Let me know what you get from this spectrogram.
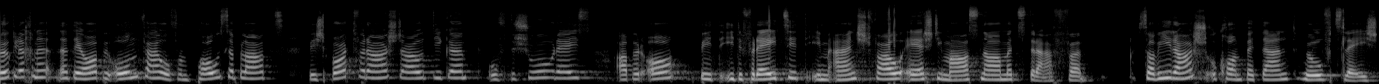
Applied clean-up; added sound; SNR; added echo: neural mask model Resemble Enhance denoiser.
